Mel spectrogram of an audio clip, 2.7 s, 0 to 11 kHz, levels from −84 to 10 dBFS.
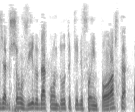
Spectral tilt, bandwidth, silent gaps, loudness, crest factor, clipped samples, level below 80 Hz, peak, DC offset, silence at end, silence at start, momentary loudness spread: -5.5 dB/octave; 10 kHz; none; -27 LUFS; 16 dB; under 0.1%; -52 dBFS; -10 dBFS; under 0.1%; 0 s; 0 s; 8 LU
